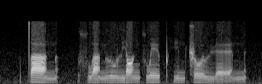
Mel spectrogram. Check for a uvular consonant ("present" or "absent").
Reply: absent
